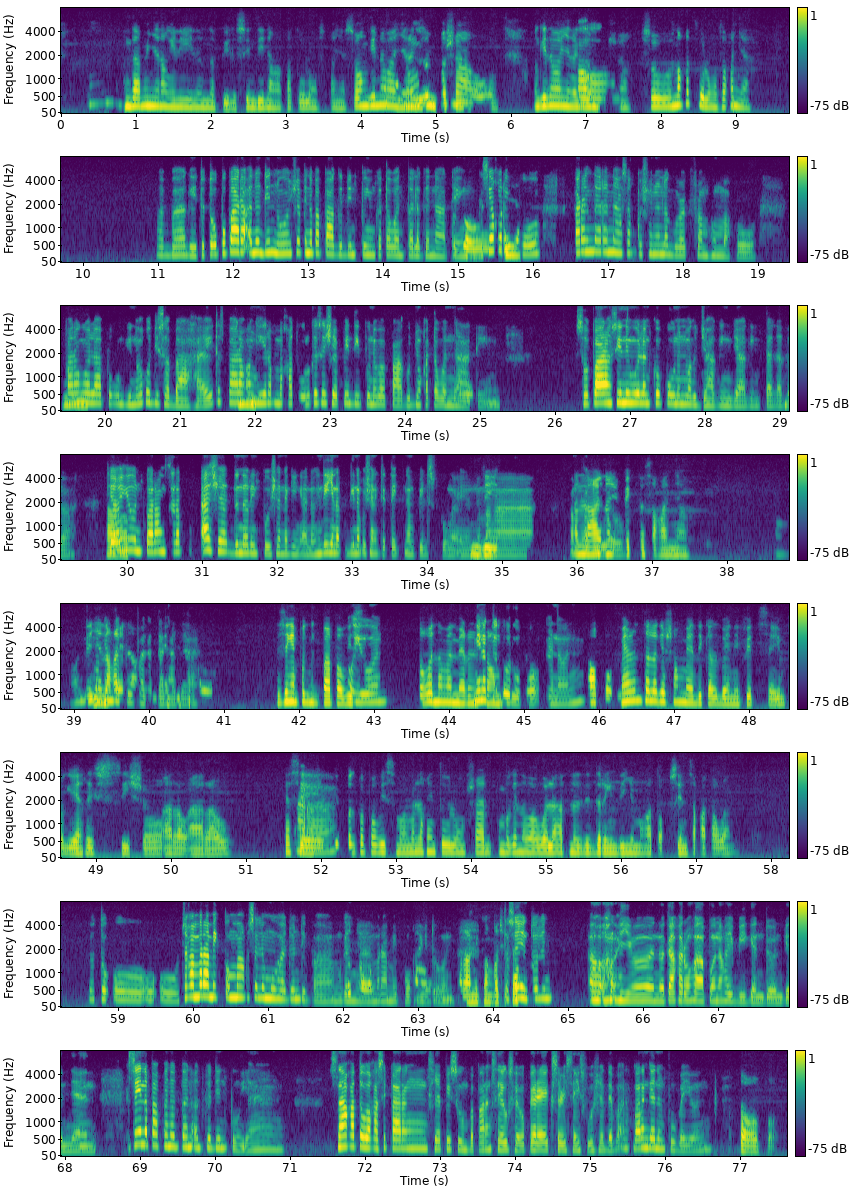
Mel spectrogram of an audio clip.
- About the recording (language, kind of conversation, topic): Filipino, unstructured, Ano ang mga pagbabagong napapansin mo kapag regular kang nag-eehersisyo?
- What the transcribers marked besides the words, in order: static; chuckle; in English: "medical benefits"; in English: "toxin"; laughing while speaking: "Oo"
